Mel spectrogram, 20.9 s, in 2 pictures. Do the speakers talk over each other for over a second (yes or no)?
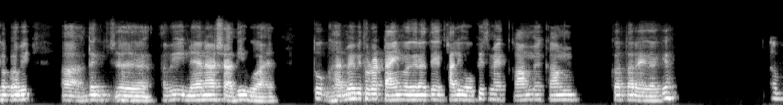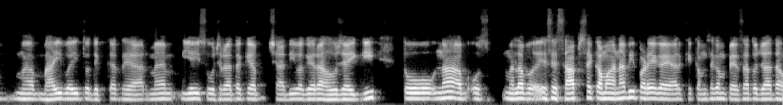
no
